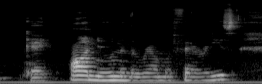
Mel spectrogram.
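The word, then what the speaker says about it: Annwn: Um, and it's pronounced a noon. Okay, anon in the realm of fairies.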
